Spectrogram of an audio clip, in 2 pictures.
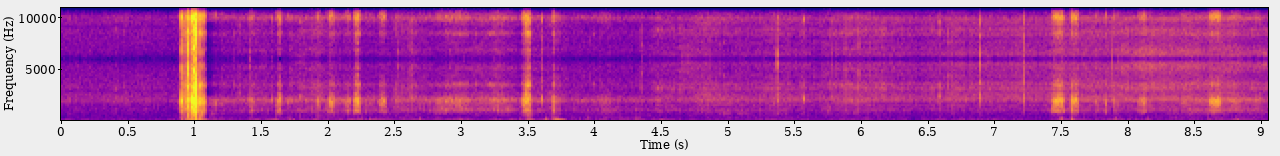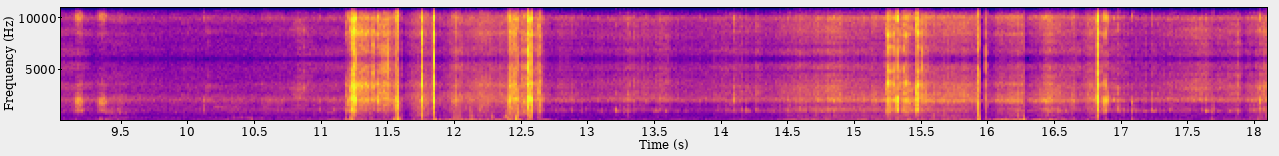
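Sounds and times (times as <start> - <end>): camera being bumped: 0.9 - 2.5, 11.2 - 12.8
snowboard scraping over snow: 13.6 - 18.0.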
